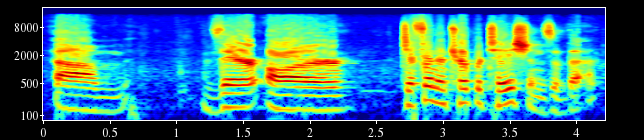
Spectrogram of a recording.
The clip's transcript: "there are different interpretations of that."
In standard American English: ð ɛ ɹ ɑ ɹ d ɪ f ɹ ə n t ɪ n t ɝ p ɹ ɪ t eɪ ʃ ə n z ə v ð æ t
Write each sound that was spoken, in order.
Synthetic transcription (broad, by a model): ð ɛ ɹ ɑ ɹ d ɪ f ɹ ə n t ɪ n t ɝ p ɹ ɪ t eɪ ʃ ə n z ə v ð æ t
